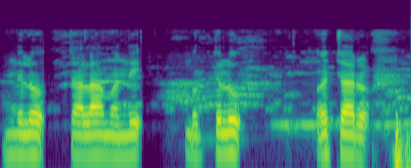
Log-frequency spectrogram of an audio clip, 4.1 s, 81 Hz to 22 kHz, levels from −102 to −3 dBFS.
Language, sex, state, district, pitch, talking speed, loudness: Telugu, male, Andhra Pradesh, Sri Satya Sai, 135 Hz, 60 wpm, -18 LUFS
